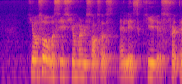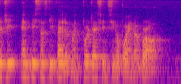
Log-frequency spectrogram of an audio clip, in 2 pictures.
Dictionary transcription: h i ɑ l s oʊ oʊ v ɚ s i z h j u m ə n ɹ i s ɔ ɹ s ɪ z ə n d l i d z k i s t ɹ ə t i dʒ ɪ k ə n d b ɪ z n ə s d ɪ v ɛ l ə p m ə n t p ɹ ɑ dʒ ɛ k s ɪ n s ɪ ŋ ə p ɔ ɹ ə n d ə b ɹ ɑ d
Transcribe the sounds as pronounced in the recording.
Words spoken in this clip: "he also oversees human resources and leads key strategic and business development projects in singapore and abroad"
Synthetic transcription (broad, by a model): h i ɑ l s oʊ oʊ v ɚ s i s h j u m ə n ɹ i s ɔ s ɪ s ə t l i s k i s t ɹ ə t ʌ dʒ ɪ ə n b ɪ s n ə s d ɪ v ɛ l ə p m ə n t p ɹ ɑ dʒ ɛ k s ɪ n s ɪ ŋ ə p ɔ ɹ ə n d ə b ɹ ɑ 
